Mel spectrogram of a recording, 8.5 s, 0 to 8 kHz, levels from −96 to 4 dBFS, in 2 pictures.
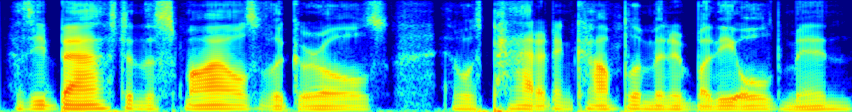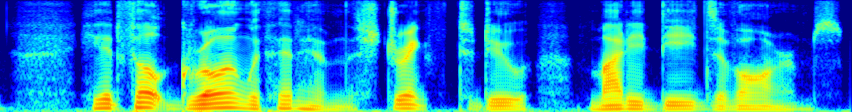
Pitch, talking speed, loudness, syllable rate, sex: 90 Hz, 225 wpm, -24 LUFS, 5.5 syllables/s, male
